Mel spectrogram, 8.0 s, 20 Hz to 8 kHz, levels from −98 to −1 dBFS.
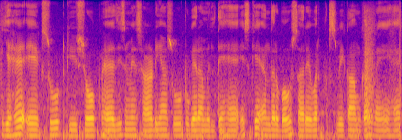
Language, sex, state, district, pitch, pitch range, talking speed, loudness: Hindi, male, Rajasthan, Bikaner, 120 Hz, 120-125 Hz, 165 wpm, -18 LUFS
